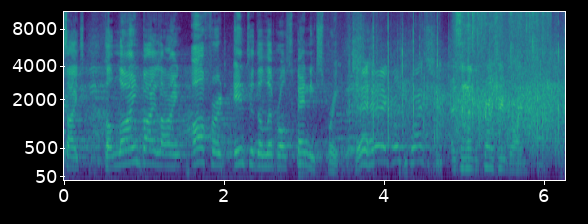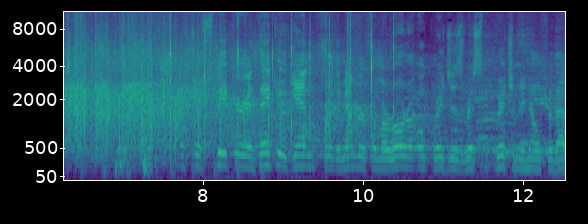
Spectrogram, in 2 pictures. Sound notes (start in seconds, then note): 7.5 applause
